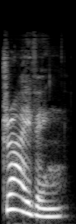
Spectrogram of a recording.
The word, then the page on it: driving: British English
